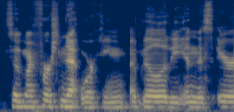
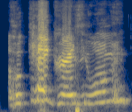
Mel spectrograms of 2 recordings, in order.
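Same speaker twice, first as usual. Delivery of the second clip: high, loud laughing tease; mock the crazy woman fondly; teasing son; 10 semitones higher, 16 dB louder than usual. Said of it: "he's like".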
